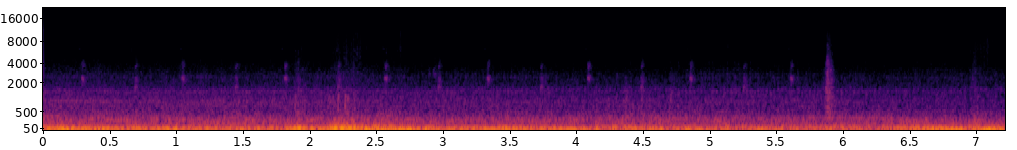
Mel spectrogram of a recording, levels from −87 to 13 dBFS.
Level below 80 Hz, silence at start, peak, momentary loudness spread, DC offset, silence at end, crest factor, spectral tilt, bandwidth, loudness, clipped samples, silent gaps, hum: -30 dBFS; 0 s; -14 dBFS; 10 LU; under 0.1%; 0 s; 14 dB; -10 dB/octave; 3.3 kHz; -34 LUFS; under 0.1%; none; none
